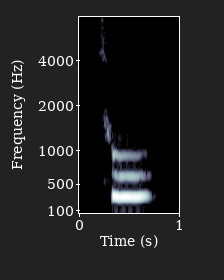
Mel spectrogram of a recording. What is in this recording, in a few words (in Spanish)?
"粗", Chino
